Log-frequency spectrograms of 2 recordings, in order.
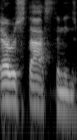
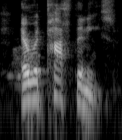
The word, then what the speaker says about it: Eratosthenes: Look up Eratosthenes, my brother.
